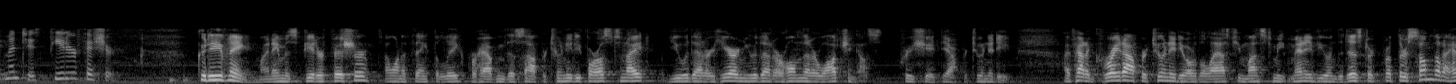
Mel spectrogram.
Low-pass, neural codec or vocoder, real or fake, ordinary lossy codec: 5.4 kHz; autoencoder, 48 kHz, 128 numbers a frame, DAC-VAE, trained on Japanese speech; fake; AAC, 32 kbps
